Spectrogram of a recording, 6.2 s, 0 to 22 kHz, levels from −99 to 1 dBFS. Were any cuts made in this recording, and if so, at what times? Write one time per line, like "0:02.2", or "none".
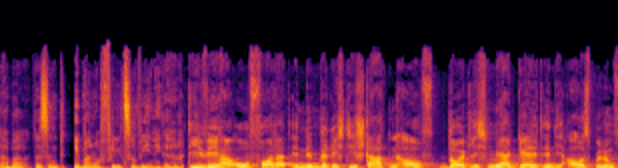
0:01.8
